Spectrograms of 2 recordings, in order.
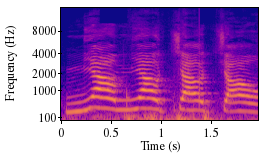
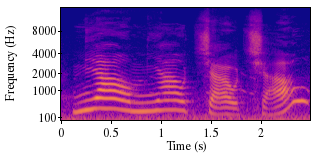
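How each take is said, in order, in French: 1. La phrase est dite vite. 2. La phrase est dite lentement. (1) "on va le dire plus vite maintenant" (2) "la dire au ralenti"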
